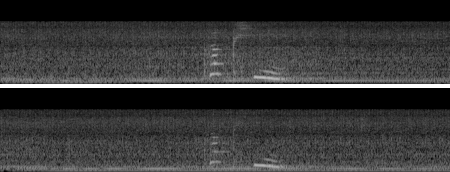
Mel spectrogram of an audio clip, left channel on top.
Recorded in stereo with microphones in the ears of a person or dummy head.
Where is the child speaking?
25° left (ahead or behind), 0.7 m.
